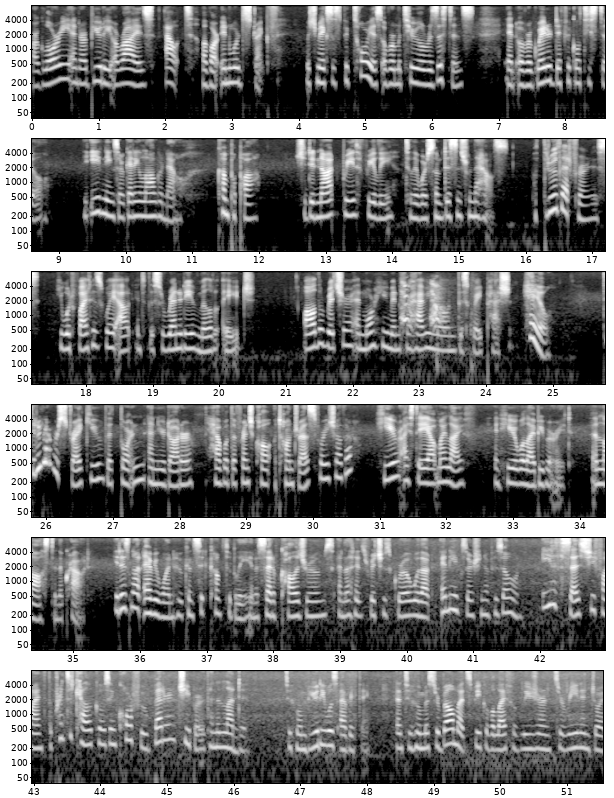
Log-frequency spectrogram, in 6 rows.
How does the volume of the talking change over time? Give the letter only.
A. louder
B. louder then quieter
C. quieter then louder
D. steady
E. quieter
D.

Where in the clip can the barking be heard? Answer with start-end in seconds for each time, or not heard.
22.7-23.9.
